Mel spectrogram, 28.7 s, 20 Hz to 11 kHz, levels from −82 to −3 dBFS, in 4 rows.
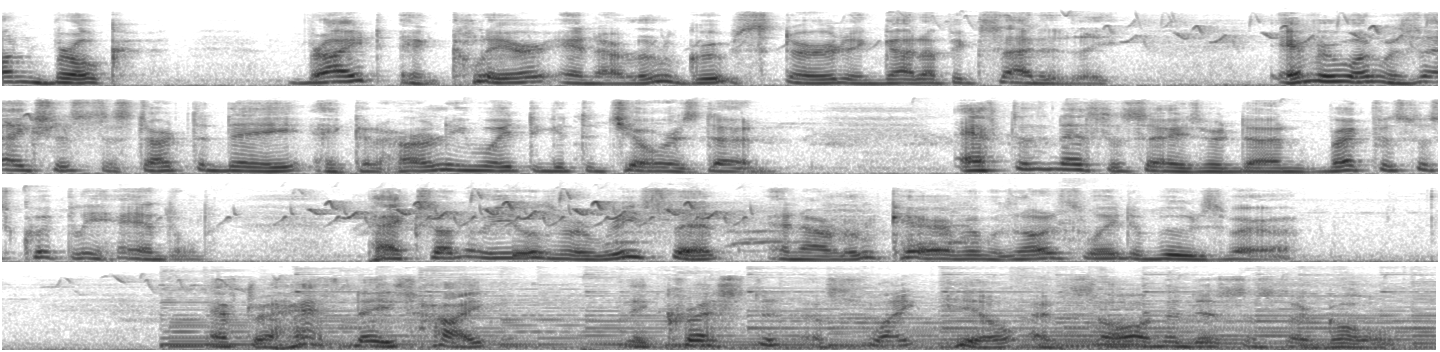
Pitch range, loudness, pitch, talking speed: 135-180 Hz, -25 LUFS, 155 Hz, 150 wpm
